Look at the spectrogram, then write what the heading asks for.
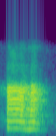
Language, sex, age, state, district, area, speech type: Gujarati, male, 30-45, Gujarat, Morbi, rural, conversation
